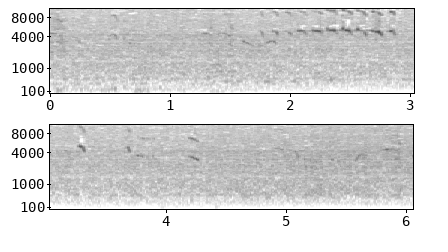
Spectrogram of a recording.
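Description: Birds chirping outdoors: a quick run of high chirps about two seconds in, then a few scattered single chirps over faint background noise.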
